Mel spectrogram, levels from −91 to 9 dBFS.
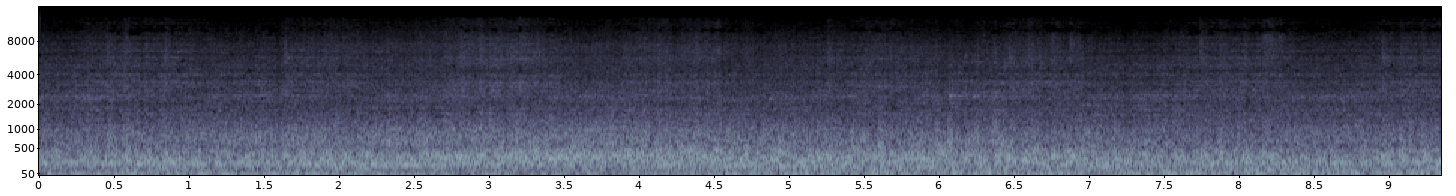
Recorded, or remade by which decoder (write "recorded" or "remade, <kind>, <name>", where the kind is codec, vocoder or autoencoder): recorded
